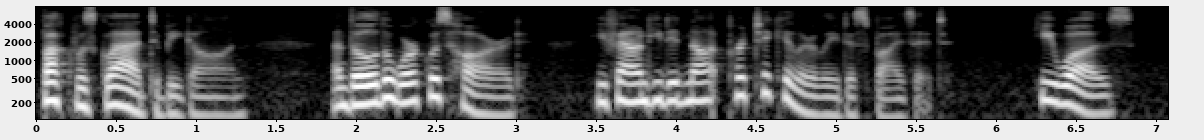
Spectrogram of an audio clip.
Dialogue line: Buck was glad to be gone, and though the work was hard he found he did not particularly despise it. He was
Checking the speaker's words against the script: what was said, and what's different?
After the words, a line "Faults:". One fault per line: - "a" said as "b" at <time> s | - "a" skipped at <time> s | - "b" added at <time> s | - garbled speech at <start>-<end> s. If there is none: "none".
Buck was glad to be gone, and though the work was hard he found he did not particularly despise it. He was
Faults:
none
